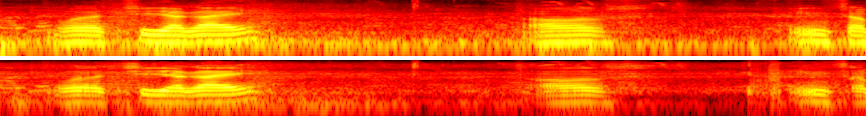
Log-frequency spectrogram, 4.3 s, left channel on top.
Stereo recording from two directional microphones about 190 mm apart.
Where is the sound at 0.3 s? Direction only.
Centre (ahead or behind).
